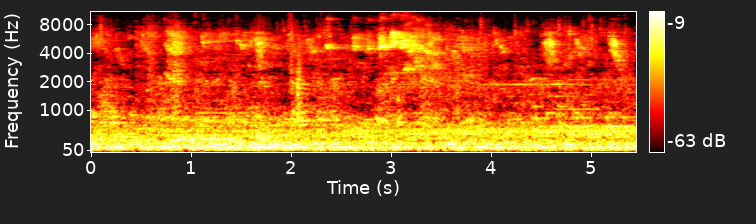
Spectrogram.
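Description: White feeder mouse squeaking, several short high-pitched squeaks, as a reticulated python bites and constricts it.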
